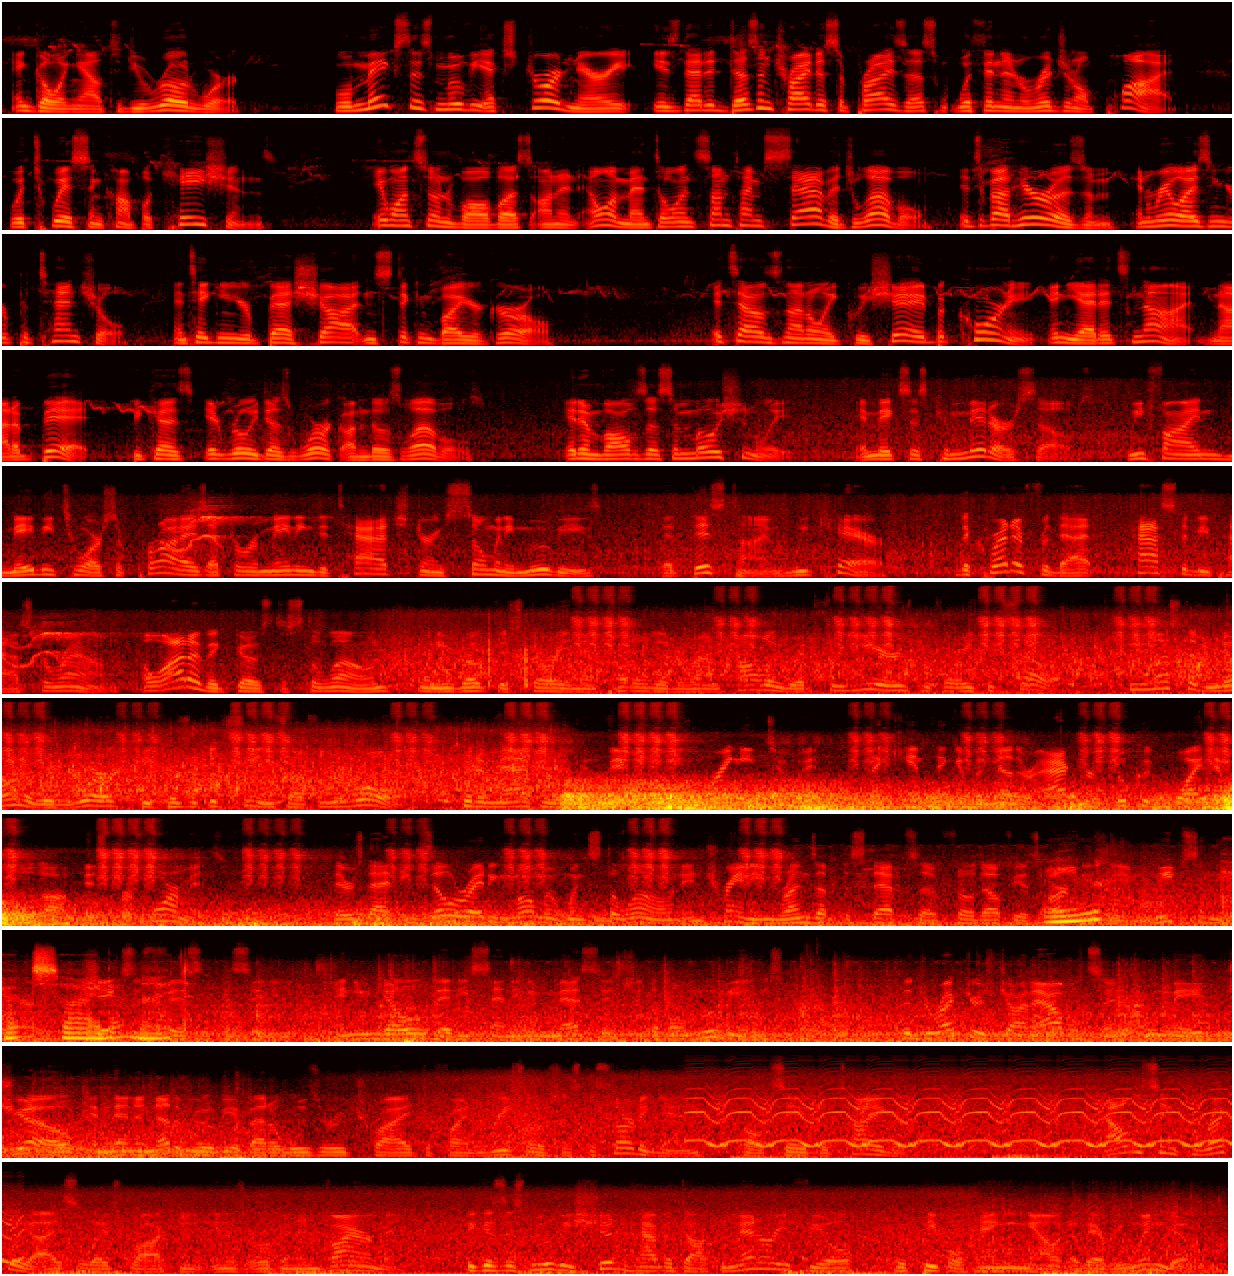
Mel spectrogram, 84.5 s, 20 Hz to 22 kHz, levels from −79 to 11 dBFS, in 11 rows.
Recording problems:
rain or running water; very loud; from 41 s on; 4 dB above the speech
animal sounds; loud; throughout; 6 dB below the speech
siren; loud; from 1:13 to 1:17; peak 3 dB above the speech

